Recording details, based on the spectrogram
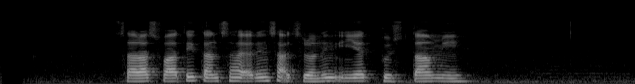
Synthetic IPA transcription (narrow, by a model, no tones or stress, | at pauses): saɾasfat̪it̪ansaɦiɾɪŋsa̰ʔd̥ʒ̥ɾo̤nɪŋijɛt̪̚b̥ṳst̪ami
